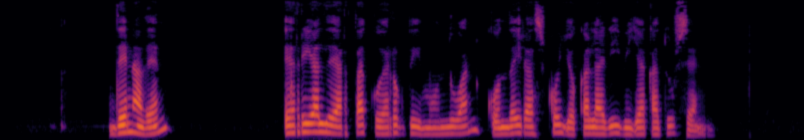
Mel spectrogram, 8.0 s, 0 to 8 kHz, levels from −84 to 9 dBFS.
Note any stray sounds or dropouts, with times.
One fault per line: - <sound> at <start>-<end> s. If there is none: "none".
none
